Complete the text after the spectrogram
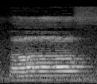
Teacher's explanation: اعلیٰ اقصائے زبان کا مطلب یہ ہے زبان کی جڑ سے اوپر کا حصہ جو سینے کی جانب، زبان کی جڑ سے اوپر کا حصہ جو سینے کی جانب، یہ اقصائے زبان اس کے مقابل اوپر کے تالو سے لگے گا. کاف کا مخرج اسفل اقصائے زبان اور اس کے مقابل اوپر کا تالو. اسفل اقصائے زبان زبان کی جڑ سے نیچے کا حصہ جو منہ کی جانب ہے.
